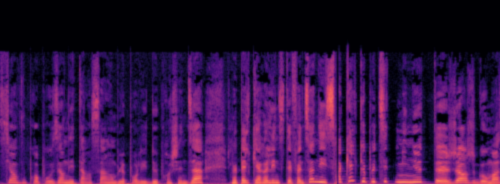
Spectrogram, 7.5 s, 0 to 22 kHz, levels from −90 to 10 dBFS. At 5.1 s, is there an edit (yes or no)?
yes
